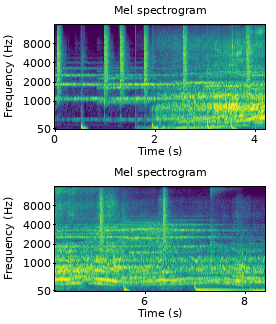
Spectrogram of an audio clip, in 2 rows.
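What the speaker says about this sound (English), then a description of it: "Big boy M5 versus a very Russian looking M4" A BMW M5 and a BMW M4 line up for a drag race. Powerful engines rev hard and roar close by, rising and falling through repeated throttle blips, with sharp bangs and a sustained loud drone.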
